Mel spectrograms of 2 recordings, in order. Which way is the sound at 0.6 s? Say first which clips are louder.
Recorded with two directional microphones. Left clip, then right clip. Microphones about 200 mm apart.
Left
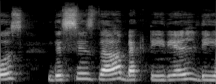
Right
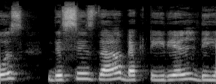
Left 1 dB; 50° right (ahead or behind).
